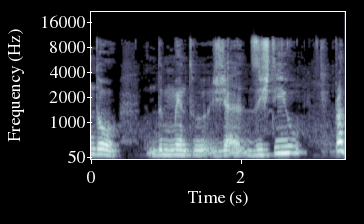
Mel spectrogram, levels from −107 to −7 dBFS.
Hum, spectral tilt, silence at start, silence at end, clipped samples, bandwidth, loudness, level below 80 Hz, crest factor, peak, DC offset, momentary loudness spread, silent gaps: none; -4.5 dB/octave; 0 s; 0 s; under 0.1%; 11.5 kHz; -24 LUFS; -68 dBFS; 18 dB; -6 dBFS; under 0.1%; 15 LU; none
